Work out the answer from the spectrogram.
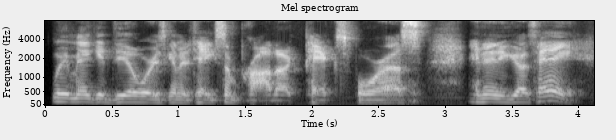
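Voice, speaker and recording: A man co-hosting a podcast in casual chat, a gravelly-voiced, animated storyteller who swears freely and laughs a lot. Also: fairly low pitch, fairly quick. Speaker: podcast co-host.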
